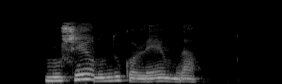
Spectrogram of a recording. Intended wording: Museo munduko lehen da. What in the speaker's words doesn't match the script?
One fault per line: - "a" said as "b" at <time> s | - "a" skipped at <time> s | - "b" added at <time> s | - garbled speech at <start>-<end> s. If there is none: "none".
none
